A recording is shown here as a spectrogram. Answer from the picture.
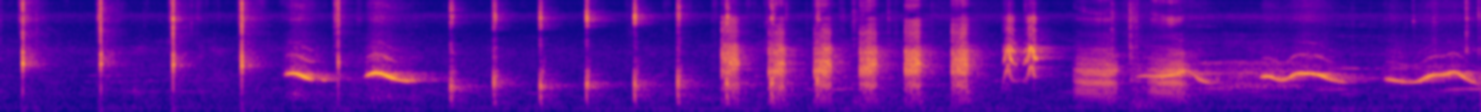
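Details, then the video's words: Starling luring another bird, nodding as it sings: sharp clicks repeated about every half second, two slurred whistles, a fast series of harsh chattering notes, then wavering whistled phrases. "Burung jalak memancing mangguk mangguk"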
